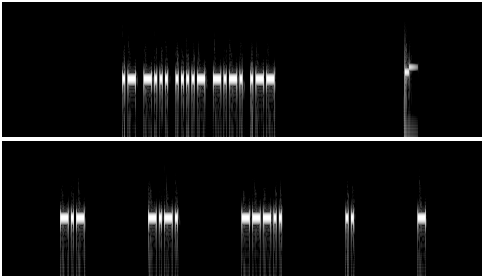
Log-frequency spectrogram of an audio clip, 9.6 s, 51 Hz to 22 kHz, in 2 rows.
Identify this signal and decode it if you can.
Morse code, heard as a keyed tone, about 44 wpm, spaced as for 19 wpm, 700 Hz. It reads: AB4CW KC8IT
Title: USA Call Signs - 5 Characters - 8x Character Spacing - 45wpm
